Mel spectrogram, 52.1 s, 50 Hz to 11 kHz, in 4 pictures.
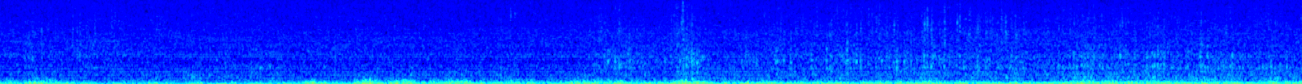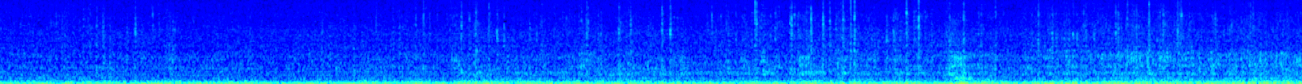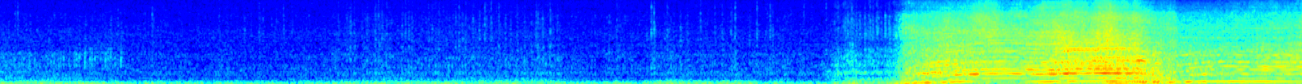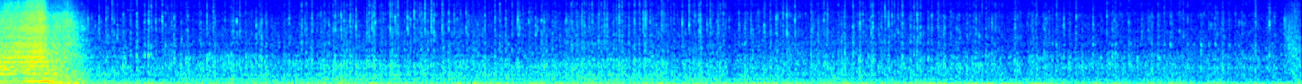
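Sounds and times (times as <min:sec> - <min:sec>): drag racing car engine accelerating: 0:32.6 - 0:52.0.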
